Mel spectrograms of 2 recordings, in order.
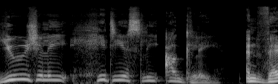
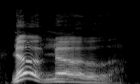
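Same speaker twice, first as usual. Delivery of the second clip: suspicious ogre; 2 semitones lower, 6 dB louder than usual. Acted. Oni smelling a woman nearby, loud and suspicious. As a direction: call out suspiciously like a hungry ogre.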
